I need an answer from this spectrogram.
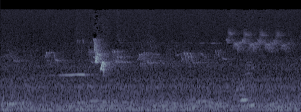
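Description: Birds chirping and calling over steady low background noise, with a louder call sliding downward about two seconds in and a quick run of high chirps near five seconds.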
